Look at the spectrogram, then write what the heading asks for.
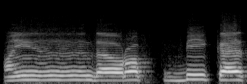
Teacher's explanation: nun kosong bertemu dengan dal, ikhfa hakiki.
